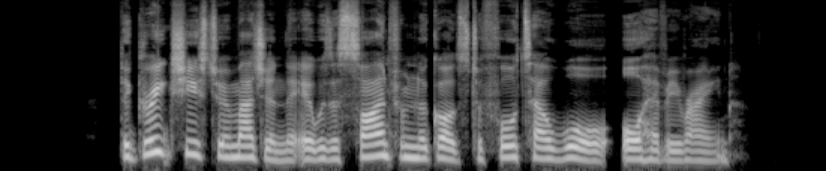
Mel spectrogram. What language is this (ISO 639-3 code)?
eng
